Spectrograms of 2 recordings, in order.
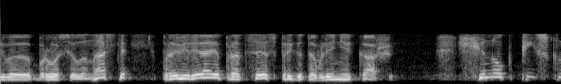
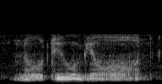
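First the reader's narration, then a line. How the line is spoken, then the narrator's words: Puzzled mutter. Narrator (Russian): озадаченно пробормотала она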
